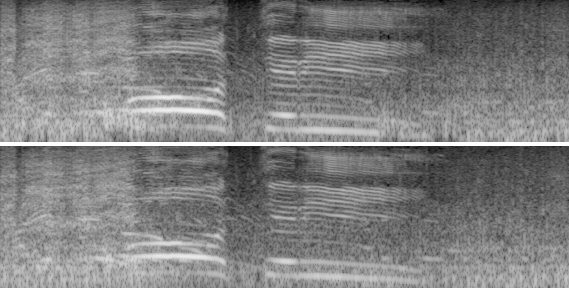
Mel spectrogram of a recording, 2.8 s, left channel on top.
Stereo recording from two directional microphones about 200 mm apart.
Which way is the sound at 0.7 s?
40° left (ahead or behind).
